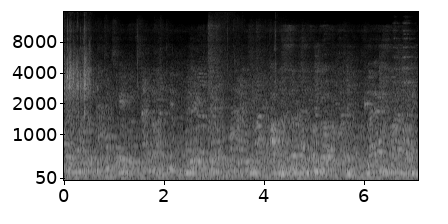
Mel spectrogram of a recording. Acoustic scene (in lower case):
cafe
